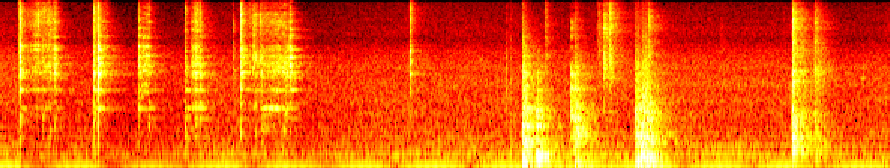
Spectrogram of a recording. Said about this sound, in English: we are going to go ahead and add in the meat and all of the juices right back into this pot or this pan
